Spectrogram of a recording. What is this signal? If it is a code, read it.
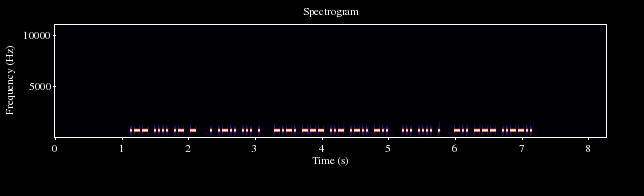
Morse code, heard as a keyed tone, about 40 wpm, 700 Hz. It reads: WHAT ELSE COULD SHE DO?
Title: Sentences from Top 800 Words 40wpm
